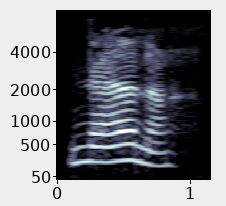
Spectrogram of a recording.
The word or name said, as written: nano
